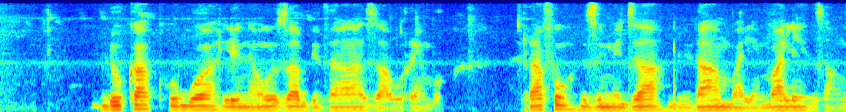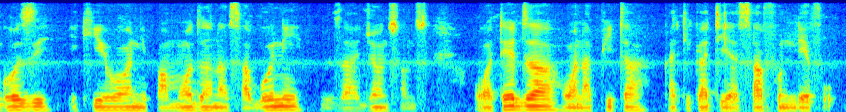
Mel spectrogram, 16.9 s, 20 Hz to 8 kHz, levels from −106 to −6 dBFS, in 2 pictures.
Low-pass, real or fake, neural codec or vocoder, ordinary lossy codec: 7.2 kHz; real; none; MP3, 64 kbps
